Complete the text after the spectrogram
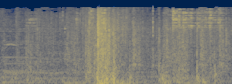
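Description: A body slams heavily onto wooden planks.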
